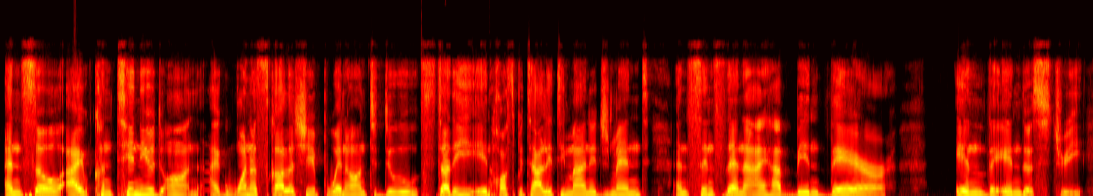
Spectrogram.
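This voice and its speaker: Jamaican lady professor, kinda gravelly, slow thoughtful answers w/ lots of ums, dull muffled audio. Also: mid-range voice, no echo. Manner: measured, with frequent fillers and restarts. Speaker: hospitality professor, guest. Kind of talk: reflective interview answers.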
